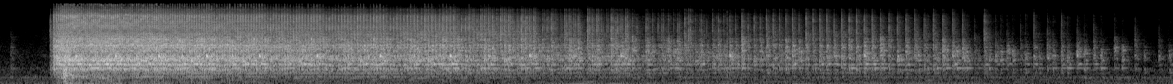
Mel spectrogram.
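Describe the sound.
A prize wheel that has lately tended to stick on one side is spun, setting off a sudden, loud, dense run of rapid clicks that gradually slows and thins before stopping.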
